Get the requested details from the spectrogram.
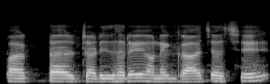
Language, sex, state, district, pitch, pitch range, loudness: Bengali, male, West Bengal, Jhargram, 140 Hz, 140-150 Hz, -17 LUFS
